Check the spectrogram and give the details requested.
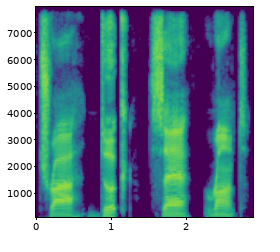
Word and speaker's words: traduxerant: So really that second syllable will be D-U-K, and then the following syllable will be starting with the S and go S-E. Then the final syllable will be R-A-N-T, rant. So what you get is tra-duk-se-rant.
